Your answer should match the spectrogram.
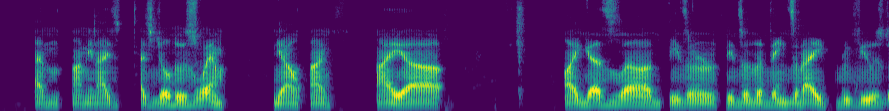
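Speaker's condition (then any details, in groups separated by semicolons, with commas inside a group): Laryngectomy, oesophageal; esophageal speech when without usual speech device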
